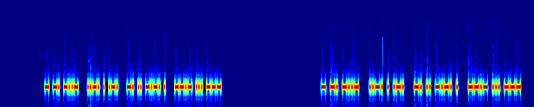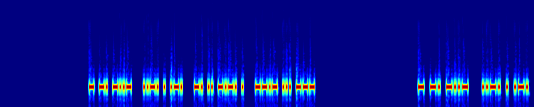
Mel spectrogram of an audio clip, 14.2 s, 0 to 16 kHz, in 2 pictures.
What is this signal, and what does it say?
Morse code, heard as a keyed tone, about 58 wpm, 700 Hz. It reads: TNX FER NICE QSO TNX FER NICE QSO TNX FER NICE QSO TNX FER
